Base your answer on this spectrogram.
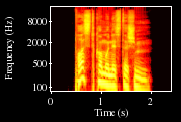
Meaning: strong dative masculine/neuter singular of postkommunistisch
- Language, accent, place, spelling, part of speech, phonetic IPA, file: German, Germany, Berlin, postkommunistischem, adjective, [ˈpɔstkɔmuˌnɪstɪʃm̩], De-postkommunistischem.ogg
